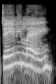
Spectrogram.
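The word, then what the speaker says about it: DaniLeigh: point because nobody tries to rescue me anywho danny lay is how you say it is um facing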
